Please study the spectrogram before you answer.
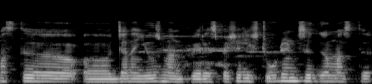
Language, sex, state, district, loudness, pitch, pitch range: Tulu, male, Karnataka, Dakshina Kannada, -24 LUFS, 135 Hz, 130-140 Hz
